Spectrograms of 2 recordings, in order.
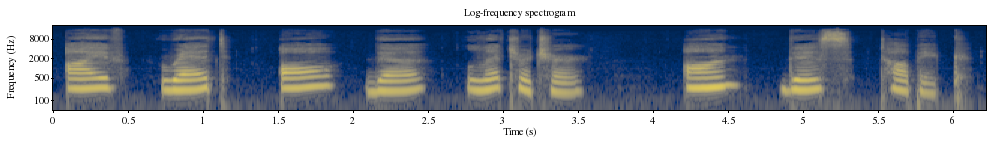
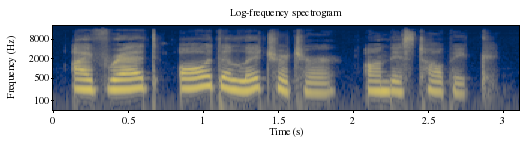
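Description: First: Slowly. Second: Said in the usual way. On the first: Shown as a demonstration. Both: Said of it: "好，慢慢来读。".

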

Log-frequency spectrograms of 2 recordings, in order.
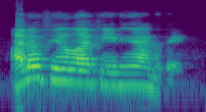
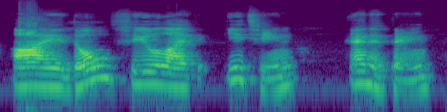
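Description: First: Quick, run-together model sentence, higher pitch; faster demonstration. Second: Slow, word-by-word model sentence; slow demonstration. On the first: Teacher speeds up the sentence for learners, faster. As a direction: say it briskly with a weakened "I". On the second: Teacher models the sentence for learners, slowly. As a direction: say it slowly, stretching out each word. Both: Shown as a demonstration. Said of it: "我们再快一点".

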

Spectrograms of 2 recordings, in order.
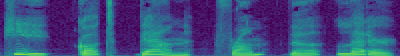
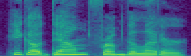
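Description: First: Careful model sentence, each word set apart; slow reading. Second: Said in the usual way. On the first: Shown as a demonstration. Teacher reading along with learners, slow reading. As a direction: read slowly, word by word. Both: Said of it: "慢慢来读".

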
